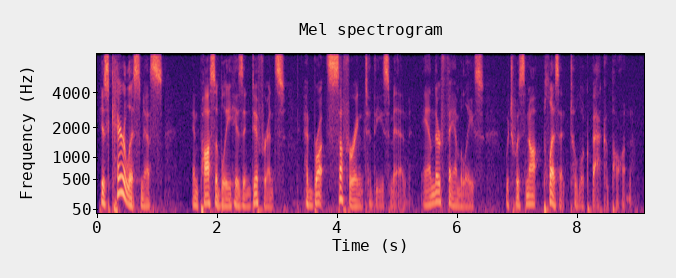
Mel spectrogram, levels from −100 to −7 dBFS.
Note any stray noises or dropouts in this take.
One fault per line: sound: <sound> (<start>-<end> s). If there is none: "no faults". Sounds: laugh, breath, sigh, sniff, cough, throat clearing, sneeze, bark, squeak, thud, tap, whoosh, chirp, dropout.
no faults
